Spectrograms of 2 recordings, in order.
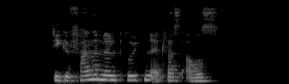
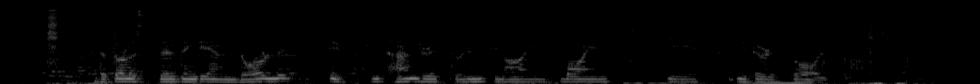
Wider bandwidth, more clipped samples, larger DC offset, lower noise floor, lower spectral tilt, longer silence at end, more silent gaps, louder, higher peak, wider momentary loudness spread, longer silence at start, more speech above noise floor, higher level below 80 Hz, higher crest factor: about the same, 16.5 kHz vs 16 kHz; neither; neither; first, -89 dBFS vs -79 dBFS; about the same, -5.5 dB/octave vs -5.5 dB/octave; first, 0.7 s vs 0.55 s; neither; first, -36 LUFS vs -50 LUFS; first, -22 dBFS vs -34 dBFS; second, 8 LU vs 17 LU; first, 0.55 s vs 0.4 s; first, 54 dB vs 30 dB; second, -74 dBFS vs -64 dBFS; about the same, 16 dB vs 16 dB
